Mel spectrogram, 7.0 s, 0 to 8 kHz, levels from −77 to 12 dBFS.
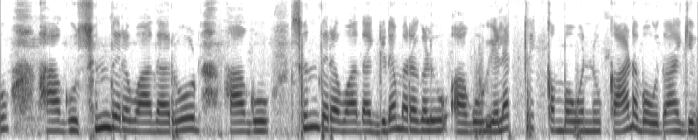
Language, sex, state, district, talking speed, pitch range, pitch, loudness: Kannada, female, Karnataka, Koppal, 105 wpm, 200-240 Hz, 210 Hz, -12 LUFS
